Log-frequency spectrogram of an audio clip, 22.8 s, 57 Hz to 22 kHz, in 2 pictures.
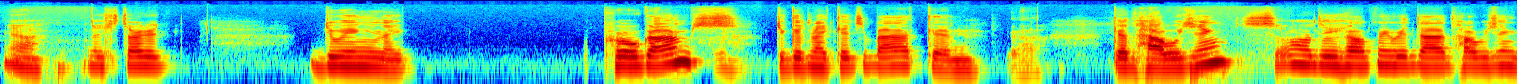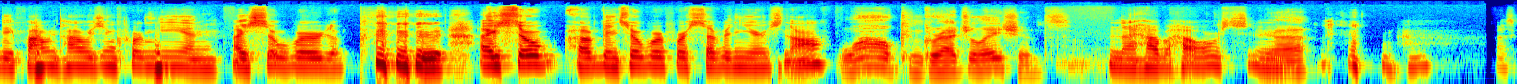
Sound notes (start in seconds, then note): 5.4 sighing; 14.3 chuckling; 21.0 chuckling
